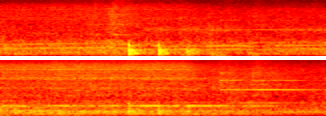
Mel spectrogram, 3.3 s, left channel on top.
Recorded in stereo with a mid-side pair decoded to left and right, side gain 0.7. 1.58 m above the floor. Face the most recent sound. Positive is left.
turn(degrees=55)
